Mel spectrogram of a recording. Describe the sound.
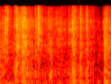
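Crinkling and crumpling of a cookie package being torn open, a continuous rustle of wrapper with a few sharper crackling bursts, with no talking.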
